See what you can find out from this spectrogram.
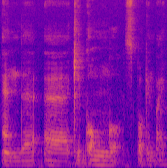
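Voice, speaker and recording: A man from Congo whose first language is Chiluba speaks in a very deep, flat voice. He explains slowly, stopping to search for words. The room is echoey, with a faint hiss behind him. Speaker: interviewee. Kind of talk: measured explanation.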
